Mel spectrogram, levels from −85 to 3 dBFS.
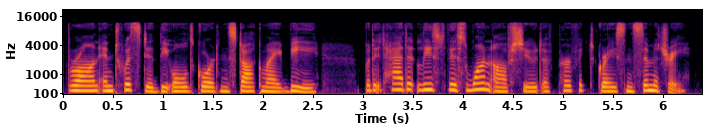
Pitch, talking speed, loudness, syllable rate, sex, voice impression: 215 Hz, 205 wpm, -17 LUFS, 5.2 syllables/s, female, very feminine, young, fluent, cute, slightly refreshing, friendly, slightly kind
